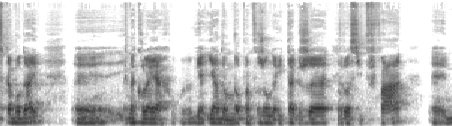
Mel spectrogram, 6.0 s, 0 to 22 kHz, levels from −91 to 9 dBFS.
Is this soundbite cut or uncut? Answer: cut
